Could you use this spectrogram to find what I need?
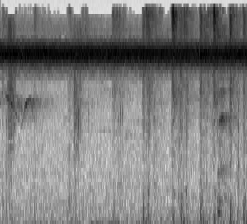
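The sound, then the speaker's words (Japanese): Children run on a picnic outing, their quick, light footsteps patter irregularly beneath a steady, high insect-like drone. “あ、ちょっと、そんなに走ると転ぶよ。”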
